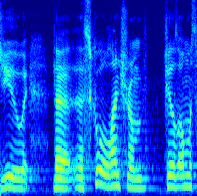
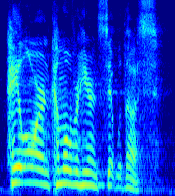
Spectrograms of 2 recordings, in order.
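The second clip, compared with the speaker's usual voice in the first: put-on Texas twang accent; 4 semitones higher than usual. Retelling a classmate calling Lauren over to sit with them: John's Texas twang. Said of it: "in a classic Texas twang".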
